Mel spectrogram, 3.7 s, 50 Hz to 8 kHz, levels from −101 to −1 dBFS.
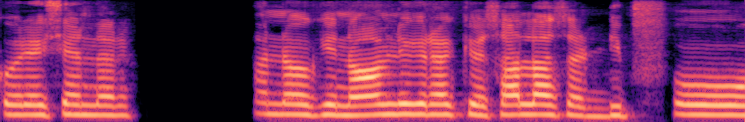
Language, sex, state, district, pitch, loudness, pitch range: Rajasthani, male, Rajasthan, Nagaur, 235 Hz, -16 LUFS, 230-245 Hz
